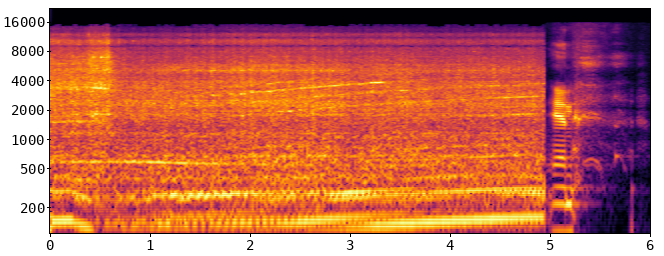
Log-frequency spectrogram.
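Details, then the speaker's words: 1966 Ford Mustang Fastback, 347 stroker, T5 transmission, driving: steady engine drone with a light rhythmic clatter about four times a second. Water pump pulley had broken loose and the belt came off; owner first feared a bent pump shaft. "I reached down to grab that water pump pulley and I immediately could tell that that thing had had broken loose there"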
